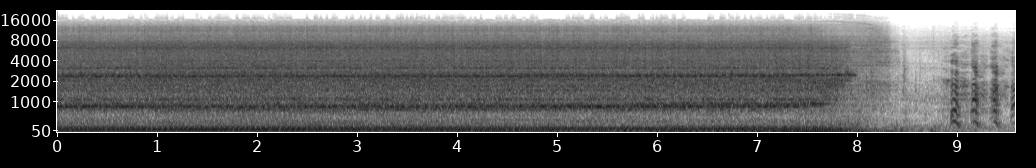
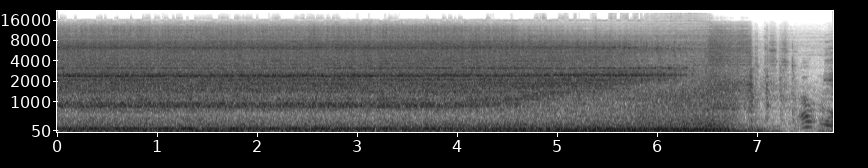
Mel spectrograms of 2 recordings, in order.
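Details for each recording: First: 440 big-block V8 from a 1974 Chrysler New Yorker, first run after sitting, started on fuel poured into the float bowl with a poor carburetor: strong, steady rumble with an even beat, no knocks or ticks, then shutoff; normal running. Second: Chrysler 440 big block V8 from a 1974 New Yorker, no throttle linkage, throttle held wide open by hand: roars loud and steady at full throttle, then dies when released; carburetor judged bad, only catches held wide open.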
